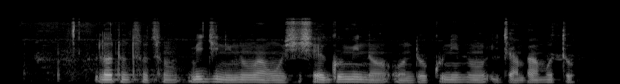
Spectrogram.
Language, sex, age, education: Yoruba, male, 15-29, tertiary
